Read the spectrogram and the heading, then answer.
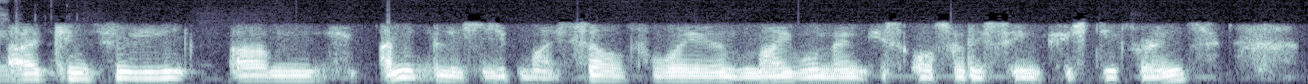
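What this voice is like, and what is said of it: Disguised, altered accent. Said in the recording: “I will just change my accent a bit just for the people that know me”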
